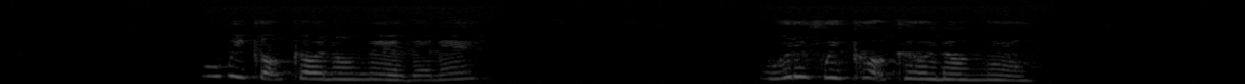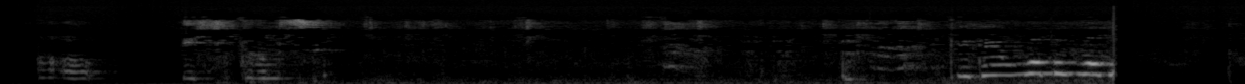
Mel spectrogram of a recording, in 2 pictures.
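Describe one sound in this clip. A puppy whimpers in short, high squeals.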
